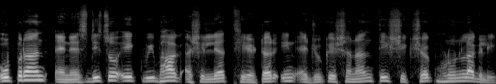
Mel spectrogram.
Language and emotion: Goan Konkani, neutral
